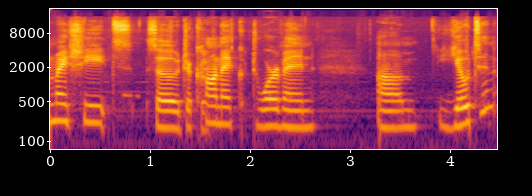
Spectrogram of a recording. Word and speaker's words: Jotun: I don't know if you pronounce the J as a J in Galarian or not. I think it's Jotun. I do think it's Jotun. I think from it's. I would say with Jotun, it doesn't matter. There's no correct way, but given the origins linguistically, I think it's a Y.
